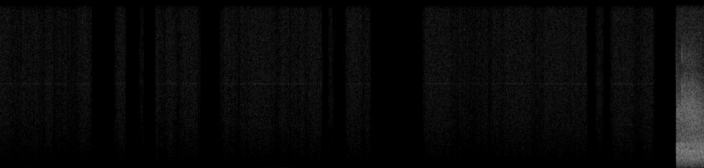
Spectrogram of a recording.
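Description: Footsteps walk across a stone floor in a large echoing hall.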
